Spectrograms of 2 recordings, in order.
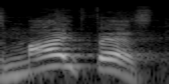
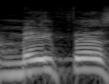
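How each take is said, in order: First: The first syllable sounds like 'my'. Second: The first syllable sounds like 'may'. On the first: The speaker calls it right. "it's MyFest" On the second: The speaker calls it wrong. "it's not Mayfest"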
